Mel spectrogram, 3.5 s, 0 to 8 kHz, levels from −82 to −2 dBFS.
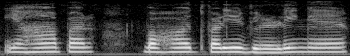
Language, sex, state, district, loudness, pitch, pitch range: Hindi, female, Madhya Pradesh, Umaria, -15 LUFS, 225 Hz, 220-225 Hz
